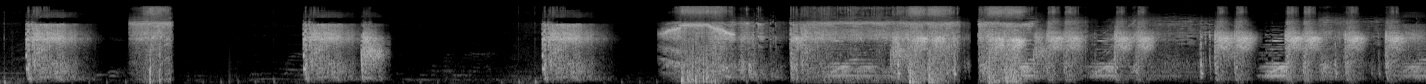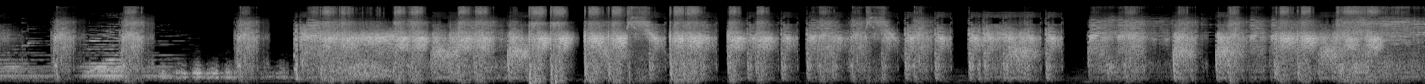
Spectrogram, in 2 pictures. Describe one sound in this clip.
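Game battle effects burst and clash in quick bursts.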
